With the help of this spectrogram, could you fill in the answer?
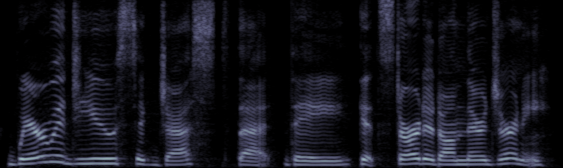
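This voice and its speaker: A woman's voice: mid-range voice, slow pace, fairly bright tone. A woman with a mid-range voice speaks as a podcast co-host. She puts questions to a guest conversationally, and the recording is dry with no echo. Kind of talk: conversational interviewing.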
